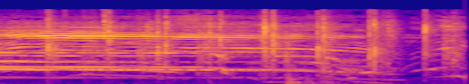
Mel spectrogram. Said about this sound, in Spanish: ¡Un aplauso para El Castillo!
